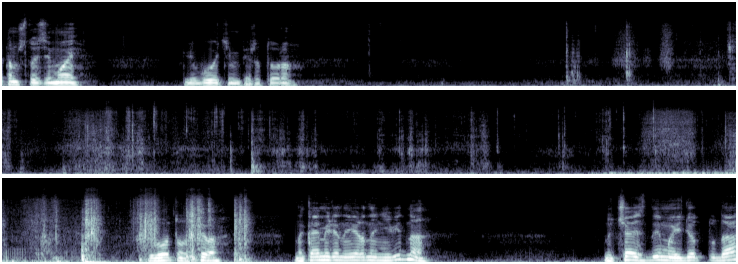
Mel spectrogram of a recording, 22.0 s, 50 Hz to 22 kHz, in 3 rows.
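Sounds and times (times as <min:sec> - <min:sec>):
sharp clicks and crackles: 0:03.2 - 0:06.1, 0:08.5 - 0:17.5
paper and kindling rustling: 0:05.8 - 0:17.4.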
